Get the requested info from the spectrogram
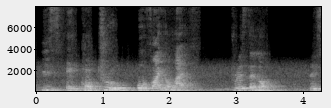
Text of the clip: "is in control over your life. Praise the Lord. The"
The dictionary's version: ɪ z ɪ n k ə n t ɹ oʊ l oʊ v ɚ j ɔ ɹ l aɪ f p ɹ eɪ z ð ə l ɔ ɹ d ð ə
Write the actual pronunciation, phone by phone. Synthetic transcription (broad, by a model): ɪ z ɪ n k ə n t ɹ oʊ l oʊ v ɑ j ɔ l aɪ f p ɹ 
